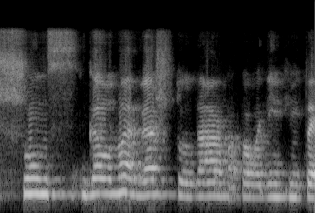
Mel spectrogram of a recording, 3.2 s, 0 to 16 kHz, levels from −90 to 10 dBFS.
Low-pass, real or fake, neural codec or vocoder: 9.9 kHz; fake; vocoder, 22.05 kHz, 80 mel bands, WaveNeXt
